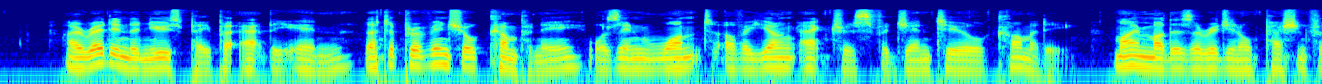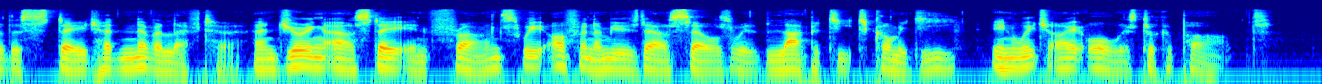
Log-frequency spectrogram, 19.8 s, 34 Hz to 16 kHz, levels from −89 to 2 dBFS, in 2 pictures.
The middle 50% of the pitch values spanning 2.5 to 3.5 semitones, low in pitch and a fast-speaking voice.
No: average, 3.2 semitones; low, 110 Hz; average, 165 wpm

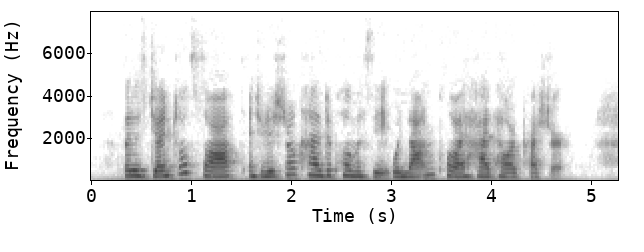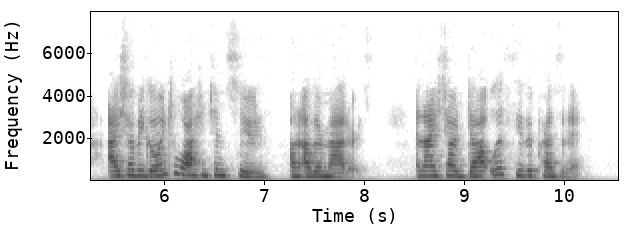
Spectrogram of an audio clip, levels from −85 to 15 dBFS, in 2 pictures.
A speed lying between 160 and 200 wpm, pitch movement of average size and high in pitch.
Yes: average, 180 wpm; average, 3.2 semitones; high, 230 Hz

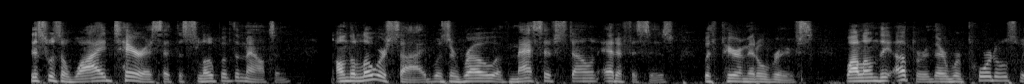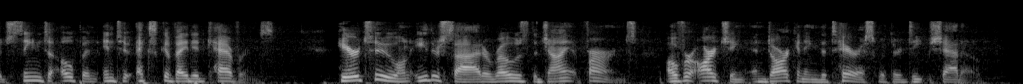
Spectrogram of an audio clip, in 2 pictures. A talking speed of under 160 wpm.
No: average, 165 wpm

